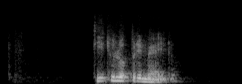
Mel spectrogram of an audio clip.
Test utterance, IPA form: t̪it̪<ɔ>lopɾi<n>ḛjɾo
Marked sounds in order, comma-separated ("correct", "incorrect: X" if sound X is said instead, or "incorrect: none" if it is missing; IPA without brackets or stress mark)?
incorrect: u, incorrect: m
